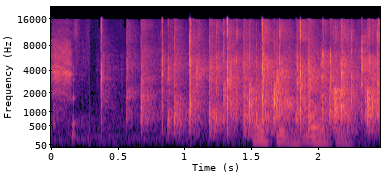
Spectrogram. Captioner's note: audience applauding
